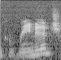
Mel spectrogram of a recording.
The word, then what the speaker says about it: Greenidge: Then on March 30th, I have an advanced copy of Liberty by Caitlin Greenidge, I believe is how you say her last name, which is out from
